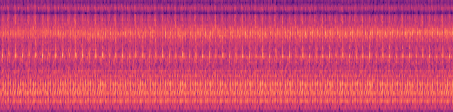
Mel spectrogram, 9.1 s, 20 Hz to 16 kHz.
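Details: RCA SJT 400 CED videodisc player spinning a stereo disc on side two: loud steady mechanical drone with a regular rubbing pulse about two and a half times a second; turntable riding low, scraping the ring, no video plays.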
